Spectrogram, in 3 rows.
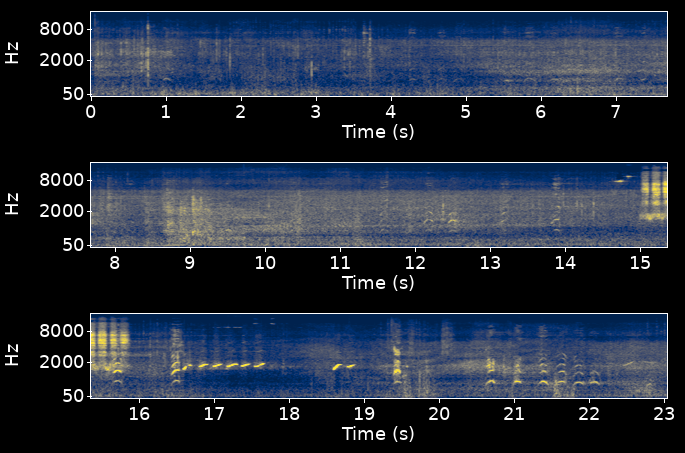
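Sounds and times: wind on microphone: 0.0s - 23.0s
dogs deep barks: 11.5s - 14.1s, 20.6s - 22.3s
dogs high yips: 15.0s - 16.7s, 20.6s - 22.2s.

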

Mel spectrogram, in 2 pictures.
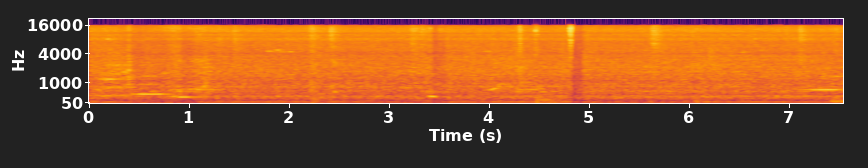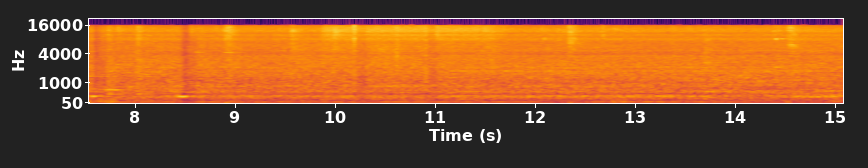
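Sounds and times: machinery humming and rushing: 3.3s - 15.0s.

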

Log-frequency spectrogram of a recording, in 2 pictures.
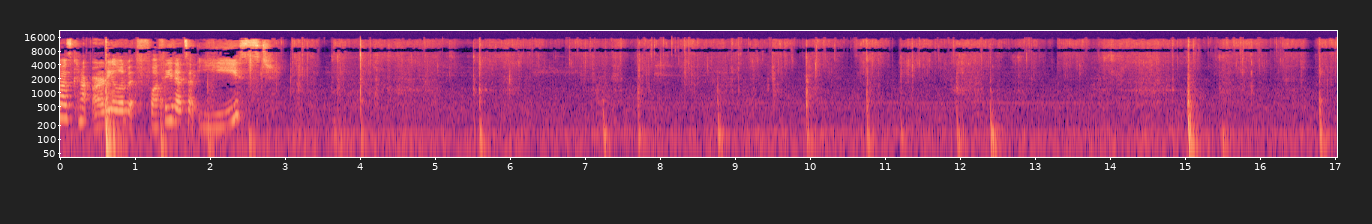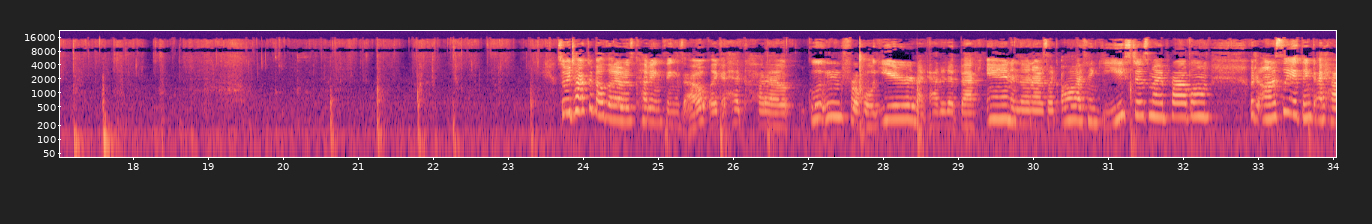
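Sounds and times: spoon squishing sticky dough: 0.0s - 29.1s.

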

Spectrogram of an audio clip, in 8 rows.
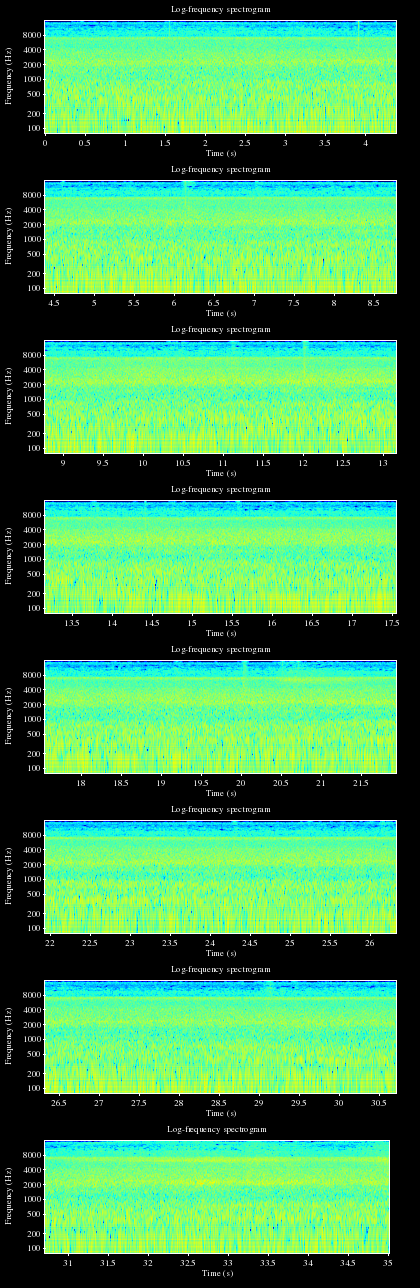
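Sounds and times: steady rushing noise: 0.0s - 35.0s.

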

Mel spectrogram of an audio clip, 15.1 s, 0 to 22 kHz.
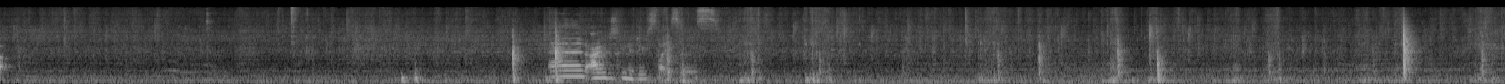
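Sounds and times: meat sizzling: 0.0s - 15.0s
knife chopping on wooden board: 6.6s - 8.4s, 9.8s - 13.0s, 13.6s - 15.0s.

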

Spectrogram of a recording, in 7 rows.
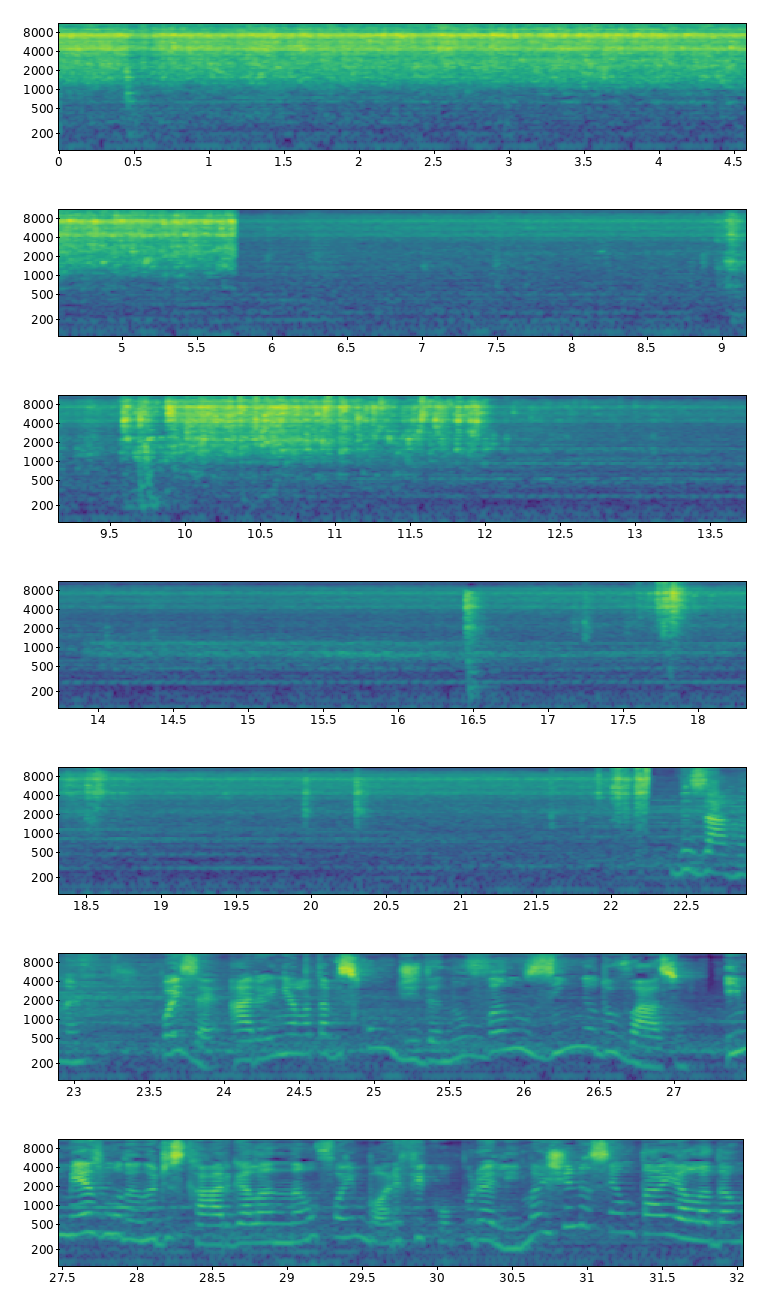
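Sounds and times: cistern refilling hiss: 0.0s - 5.8s, 7.6s - 22.3s
toilet flushing: 0.0s - 5.8s, 8.8s - 13.9s
low hum: 0.0s - 32.0s.

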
